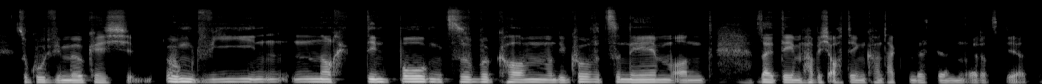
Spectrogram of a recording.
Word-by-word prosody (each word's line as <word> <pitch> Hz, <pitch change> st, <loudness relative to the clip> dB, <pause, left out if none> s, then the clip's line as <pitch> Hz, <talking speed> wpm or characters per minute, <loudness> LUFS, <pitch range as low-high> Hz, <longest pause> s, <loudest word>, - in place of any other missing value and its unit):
so 110 Hz, -, -6 dB
gut 105 Hz, -1 st, -2 dB
wie 95 Hz, -, -2 dB
möglich 95 Hz, 0 st, 0 dB, 0.3 s
irgendwie 125 Hz, -1 st, +2 dB
n 120 Hz, 0 st, -3 dB, 0.3 s
noch 120 Hz, -2 st, +3 dB, 0.3 s
den 120 Hz, -1 st, +4 dB
Bogen 125 Hz, -3 st, +5 dB
zu 115 Hz, 0 st, 0 dB
bekommen 110 Hz, -1 st, +1 dB
und 105 Hz, -, -1 dB
die 105 Hz, -1 st, -1 dB
Kurve 115 Hz, 0 st, 0 dB
zu 115 Hz, -, -3 dB
nehmen 110 Hz, -1 st, +3 dB
und 95 Hz, -1 st, -3 dB, 0.4 s
seitdem 105 Hz, -2 st, +1 dB
habe 105 Hz, 0 st, -3 dB
ich 95 Hz, -, -2 dB
auch 90 Hz, -, -1 dB
den 95 Hz, 0 st, -3 dB
Kontakt 95 Hz, 0 st, -8 dB
'n -, -, -3 dB
bisschen 90 Hz, -1 st, -5 dB
reduziert. -, -, -9 dB
110 Hz, 150 wpm, -25 LUFS, 100-115 Hz, 0.4 s, Bogen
